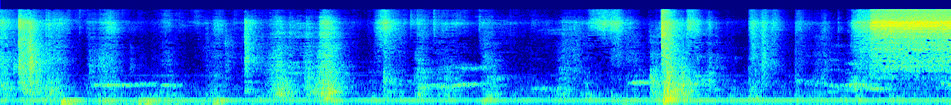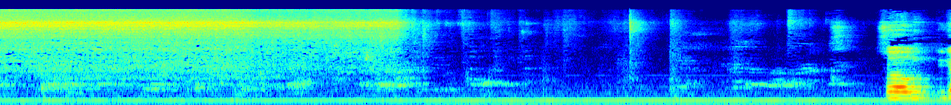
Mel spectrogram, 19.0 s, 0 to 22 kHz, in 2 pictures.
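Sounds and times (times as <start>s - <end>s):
faucet running into sink: 8.6s - 13.8s.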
